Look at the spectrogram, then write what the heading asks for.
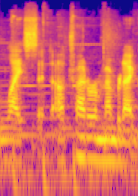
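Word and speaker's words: Lycett: cancer only more dire it's pronounced joe lysit okay i wasn't sure if it was lysit or leset but lysit i'll try to remember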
